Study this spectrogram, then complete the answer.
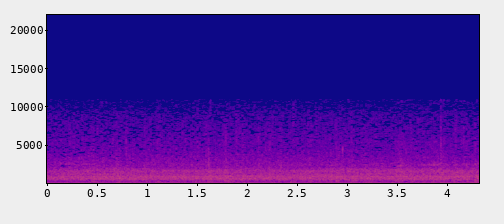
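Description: Rain during a GP2 race in a racing video game, a continuous dense hiss of falling water at an even level with a steady low rumble underneath, no voices.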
